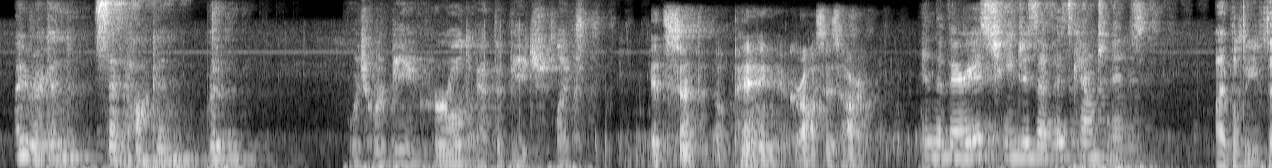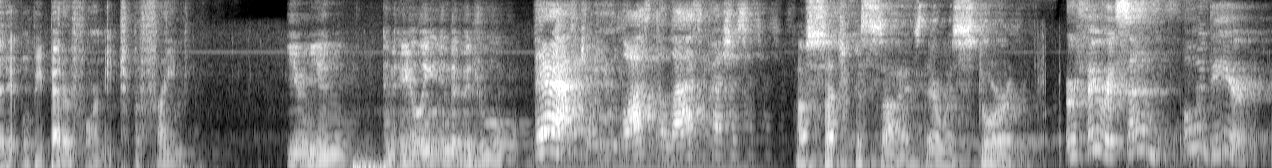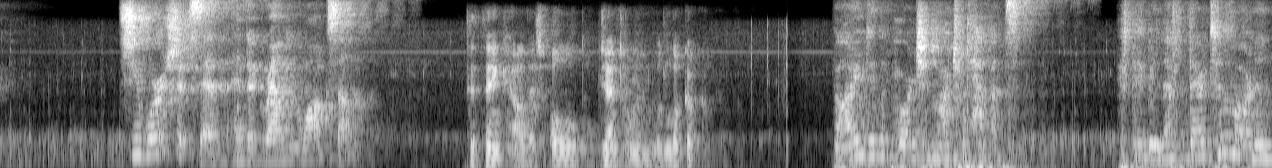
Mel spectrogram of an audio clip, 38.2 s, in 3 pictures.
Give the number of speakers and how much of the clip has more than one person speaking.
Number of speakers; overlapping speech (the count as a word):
nine, no overlap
